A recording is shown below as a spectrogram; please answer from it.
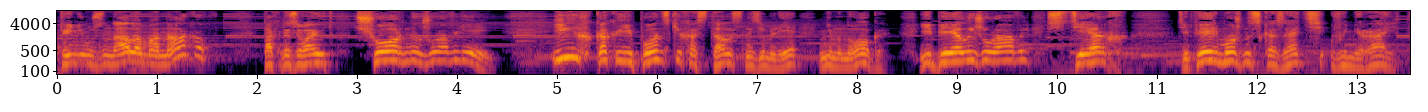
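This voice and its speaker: A woman voicing a big, grumbling but knowledgeable male grey crane in a children's audio fairy tale, sighing and expressive. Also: mid-range voice, a little slow, faint music behind, close to an everyday voice. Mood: knowing, wistful.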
